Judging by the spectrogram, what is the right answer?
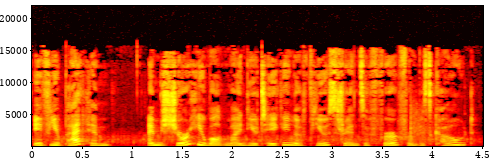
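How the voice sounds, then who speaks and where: A woman voicing an encouraging young witch friend in a soft, patient ASMR roleplay, with fizzing, bubbling effects. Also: high voice, normal speed, slight background noise. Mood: helpful, friendly. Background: fizzing, bubbling sound effects.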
